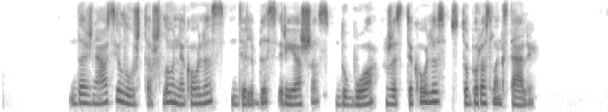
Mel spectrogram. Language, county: Lithuanian, Kaunas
